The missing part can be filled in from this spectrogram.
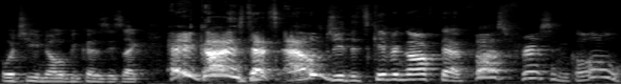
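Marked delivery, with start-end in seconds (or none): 1.1-4.1 throat-straining, very high, loud shout in strained voice. Voicing a character for the group, strained character voice. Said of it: "I'm so glad we gave him that voice".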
